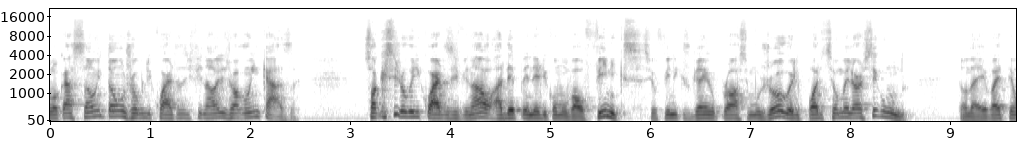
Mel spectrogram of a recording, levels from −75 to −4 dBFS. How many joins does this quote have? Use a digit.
0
